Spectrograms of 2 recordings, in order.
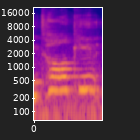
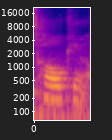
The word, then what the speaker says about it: talking: Wait, is it talking or talking? – All of the above. – No, because people used to tell me that the L is silent in talk.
